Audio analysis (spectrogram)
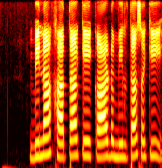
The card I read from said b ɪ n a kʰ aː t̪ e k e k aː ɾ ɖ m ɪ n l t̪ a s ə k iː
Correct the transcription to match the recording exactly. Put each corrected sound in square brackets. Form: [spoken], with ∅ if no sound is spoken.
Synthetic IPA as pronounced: b ɪ n a kʰ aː t̪ [a] k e k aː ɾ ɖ m ɪ [∅] l t̪ a s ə k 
